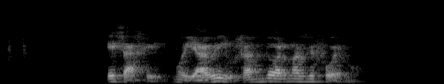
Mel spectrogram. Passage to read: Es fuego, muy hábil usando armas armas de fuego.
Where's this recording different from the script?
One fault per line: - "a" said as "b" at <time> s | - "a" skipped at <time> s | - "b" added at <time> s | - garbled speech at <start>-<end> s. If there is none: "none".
- "fuego" said as "ágil" at 1.3 s
- "armas" skipped at 3.1 s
